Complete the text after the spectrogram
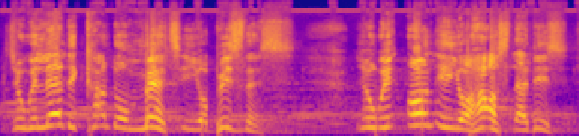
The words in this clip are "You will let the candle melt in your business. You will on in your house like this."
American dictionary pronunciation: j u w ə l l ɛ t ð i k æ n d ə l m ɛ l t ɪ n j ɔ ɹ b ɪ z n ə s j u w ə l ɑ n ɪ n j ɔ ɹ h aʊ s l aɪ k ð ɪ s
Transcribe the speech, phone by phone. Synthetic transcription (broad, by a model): j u w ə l l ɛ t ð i k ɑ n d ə m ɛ t ɪ n j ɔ b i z n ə s j u w ə l ɑ n ɪ n j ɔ h aʊ s l aɪ k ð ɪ s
